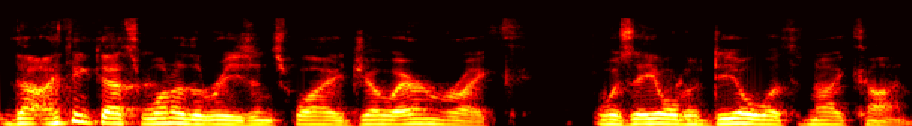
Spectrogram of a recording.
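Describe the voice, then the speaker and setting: A man speaks in a dark, mellow tone at a medium pitch. His pace is fairly quick, with ordinary pitch variation. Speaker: podcast co-host. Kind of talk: casual chat.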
